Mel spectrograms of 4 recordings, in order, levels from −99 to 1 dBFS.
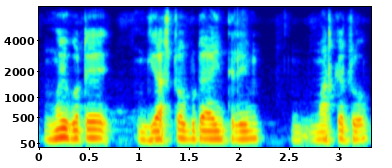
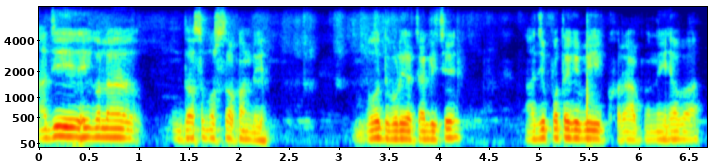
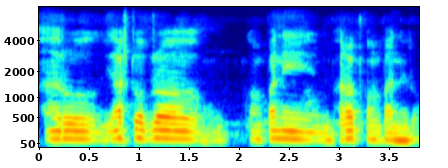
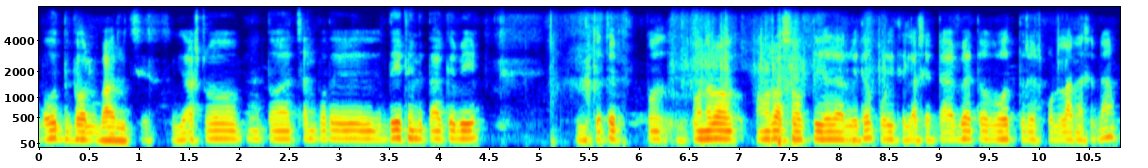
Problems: none marked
